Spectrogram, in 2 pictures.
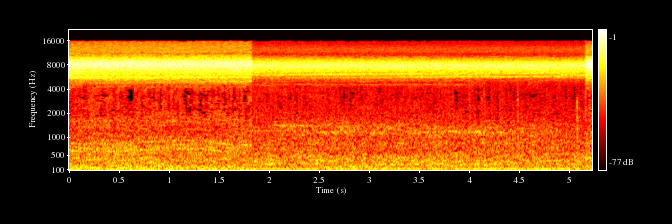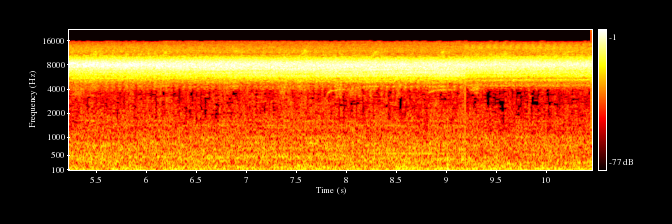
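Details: Cicada chorus on a hot July 2021 day in the Hiroshima Prefecture countryside, Japan: a sustained high, sizzling drone, quieter for a few seconds and then swelling louder and fuller toward the end.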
